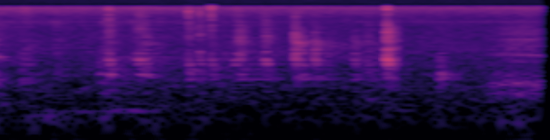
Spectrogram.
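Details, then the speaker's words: General International cast-iron bandsaw after blade refit, turned slowly by hand while guides are realigned: faint, uneven light ticks as the blade catches the upper guide, to be adjusted next. "push it with the blade the sound you hear is that is the top one right there and we'll get that one next"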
